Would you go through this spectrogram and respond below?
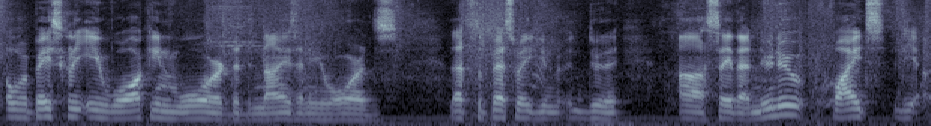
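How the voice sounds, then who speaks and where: A man's voice: mid-range voice, fairly bright tone, slight background noise. A man giving casual, chatty commentary on a video game replay as one of the players.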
